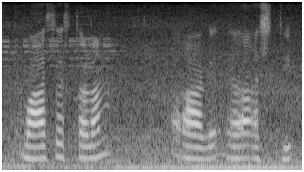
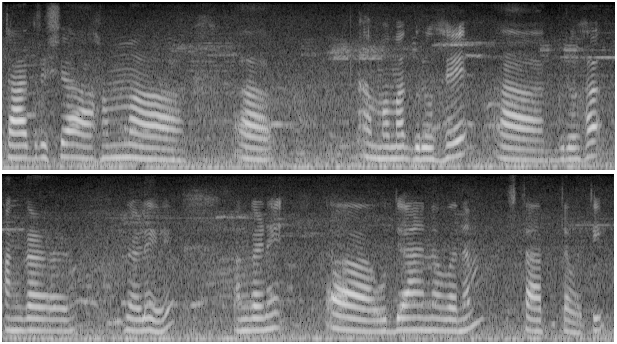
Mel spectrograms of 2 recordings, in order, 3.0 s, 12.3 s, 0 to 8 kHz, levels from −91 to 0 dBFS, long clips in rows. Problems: background sounds at intervals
